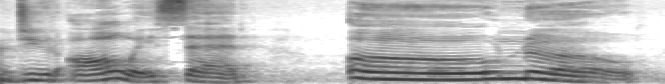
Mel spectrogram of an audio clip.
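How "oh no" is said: loud superhero cry; dramatic hero voice. Acted. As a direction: boom it like a hero. Super Dude catchphrase.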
